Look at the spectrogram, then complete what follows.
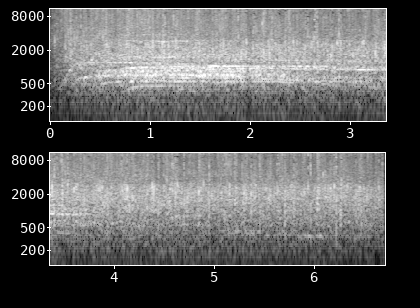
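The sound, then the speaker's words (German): Sustained applause from a large audience at the Deutsche Oper Berlin, a dense steady wash of clapping that swells in quickly and holds at an even level for several seconds without any voices standing out. “Ihr hört, hier sind ein paar Leute.”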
